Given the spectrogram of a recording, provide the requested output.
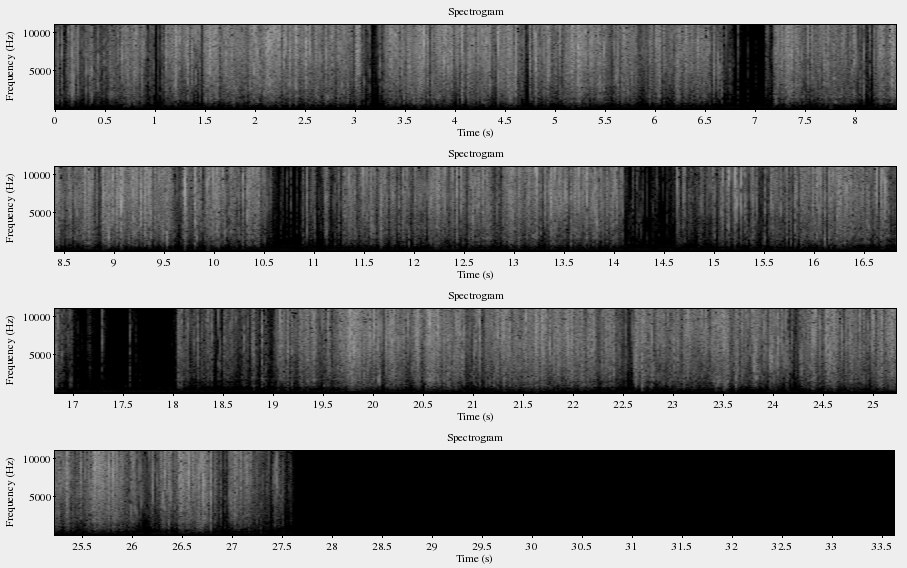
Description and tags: Plastic crumple
rubbing plastic wrap
rub, wrap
